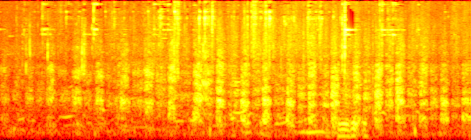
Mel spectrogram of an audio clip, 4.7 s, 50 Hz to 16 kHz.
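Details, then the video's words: Six-month-old Vizsla puppy playing at a dog park, panting in quick, breathy, regularly repeated puffs of roughly two per second, with the rhythm steady throughout. "Phoenix Vizsla Puppy 6 months Old"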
